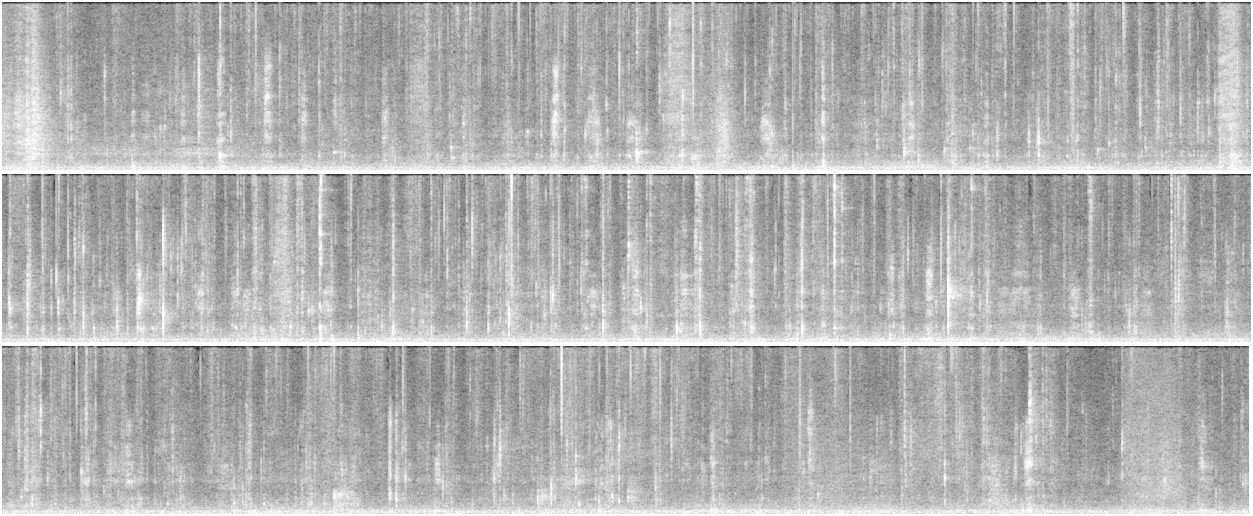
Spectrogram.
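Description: West Highland White Terrier puppy licking and chewing food off a spoon: faint, irregular small smacking clicks.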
